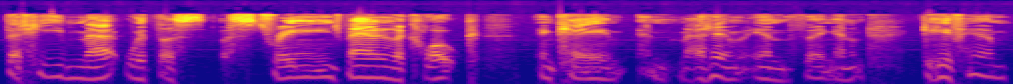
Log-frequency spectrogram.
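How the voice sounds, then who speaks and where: Woman playing a gossipy, halting teenage village girl. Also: sits low, flat delivery, vocal fry, sharp tone, no echo, muffled recording, heavily acted. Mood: conspiratorial. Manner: halting, boastful about knowing everything. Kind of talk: tabletop roleplay.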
